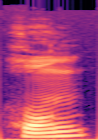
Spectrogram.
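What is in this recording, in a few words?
"hong", Mandarin Chinese, tone 2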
